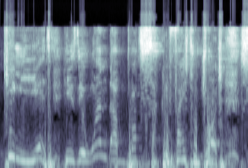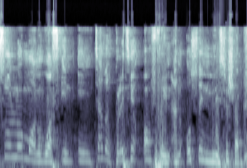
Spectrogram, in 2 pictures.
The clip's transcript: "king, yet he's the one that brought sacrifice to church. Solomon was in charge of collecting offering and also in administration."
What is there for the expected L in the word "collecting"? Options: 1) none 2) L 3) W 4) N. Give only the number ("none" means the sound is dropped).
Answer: 1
